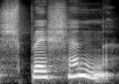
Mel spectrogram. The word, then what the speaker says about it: sprechen: আমি এখানে একটা বলেছি স্প্রাখেন, আবার বলেছি স্প্রেশন। এক জায়গায় আমি খ উচ্চারণ করেছি, সিএইচ এর উচ্চারণ যেটা সিএইচ, আরেক জায়গায় আমি স উচ্চারণ করেছি, ঠিক আছে? মনে রাখবেন, যদি কখনো আপনি সিএইচ এর আগে এ, ও অথবা ইউ দেখেন, তখন আপনি খ উচ্চারণ করবেন।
